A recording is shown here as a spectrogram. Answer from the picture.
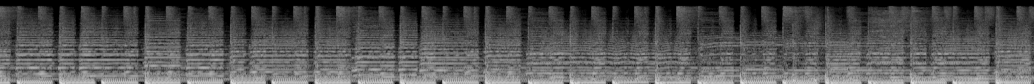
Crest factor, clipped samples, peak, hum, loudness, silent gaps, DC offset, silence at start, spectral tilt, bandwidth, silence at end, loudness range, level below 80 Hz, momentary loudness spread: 16 dB; under 0.1%; -2 dBFS; none; -18 LUFS; none; under 0.1%; 0 s; -5.5 dB/octave; 16.5 kHz; 0 s; 1 LU; -20 dBFS; 1 LU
